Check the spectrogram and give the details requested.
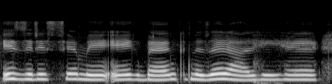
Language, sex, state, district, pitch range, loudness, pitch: Hindi, female, Jharkhand, Palamu, 215-240 Hz, -13 LUFS, 225 Hz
